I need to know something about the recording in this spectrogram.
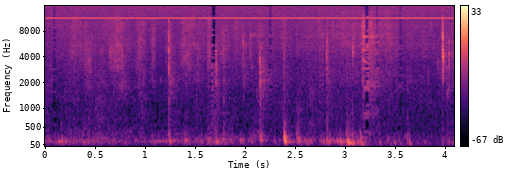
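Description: Papers being handled and turned, with scattered light knocks and taps of objects on a table, a few heavier thumps in the second half.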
